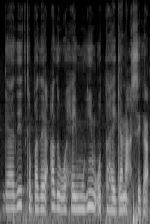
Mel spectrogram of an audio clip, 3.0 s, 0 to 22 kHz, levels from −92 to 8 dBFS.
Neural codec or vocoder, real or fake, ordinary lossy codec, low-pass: vocoder, 44.1 kHz, 128 mel bands every 256 samples, BigVGAN v2; fake; none; none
